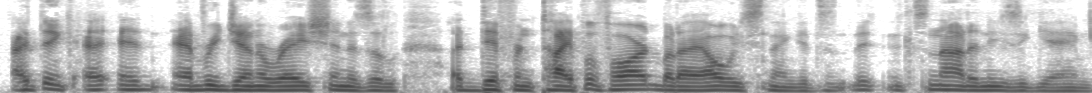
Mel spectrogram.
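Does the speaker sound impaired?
No.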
